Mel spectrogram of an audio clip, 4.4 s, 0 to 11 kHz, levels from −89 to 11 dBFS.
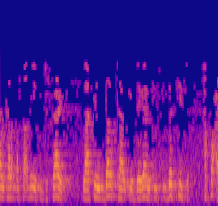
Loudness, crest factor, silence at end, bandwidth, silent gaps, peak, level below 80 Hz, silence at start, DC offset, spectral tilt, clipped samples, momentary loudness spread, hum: -23 LUFS; 16 dB; 0 s; 4 kHz; none; -8 dBFS; -64 dBFS; 0 s; under 0.1%; -11.5 dB/octave; under 0.1%; 9 LU; none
